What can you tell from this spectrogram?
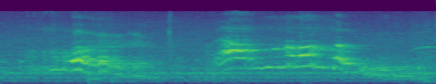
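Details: Himalayan cat making two or three wavering, mid-pitched meows, the later one stretched and broken, over a constant background hiss.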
